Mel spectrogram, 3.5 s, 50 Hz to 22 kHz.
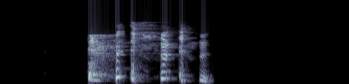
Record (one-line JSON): {"cough_length": "3.5 s", "cough_amplitude": 28217, "cough_signal_mean_std_ratio": 0.31, "survey_phase": "beta (2021-08-13 to 2022-03-07)", "age": "65+", "gender": "Female", "wearing_mask": "No", "symptom_runny_or_blocked_nose": true, "symptom_sore_throat": true, "symptom_headache": true, "smoker_status": "Ex-smoker", "respiratory_condition_asthma": false, "respiratory_condition_other": false, "recruitment_source": "Test and Trace", "submission_delay": "1 day", "covid_test_result": "Positive", "covid_test_method": "LFT"}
